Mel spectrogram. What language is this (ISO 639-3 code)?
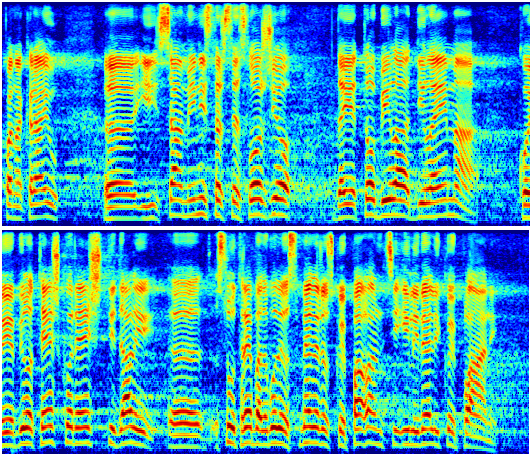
srp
